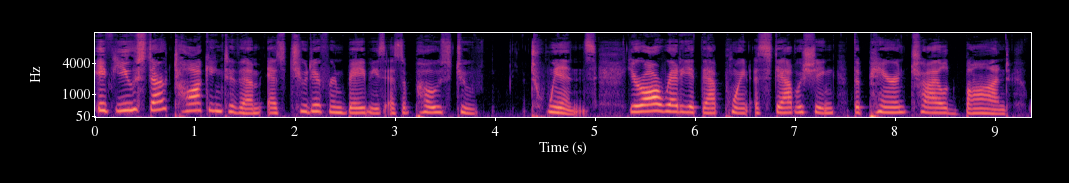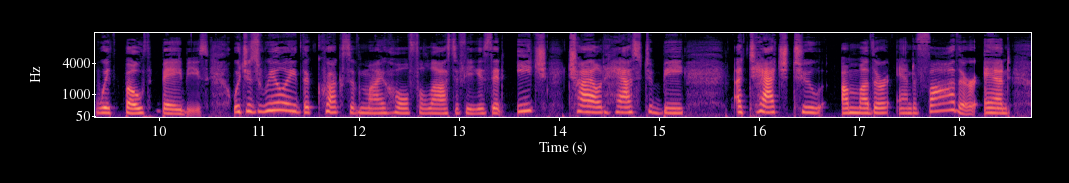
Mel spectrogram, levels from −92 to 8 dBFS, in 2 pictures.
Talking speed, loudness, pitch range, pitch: 165 wpm, -22 LUFS, 205-255 Hz, 225 Hz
